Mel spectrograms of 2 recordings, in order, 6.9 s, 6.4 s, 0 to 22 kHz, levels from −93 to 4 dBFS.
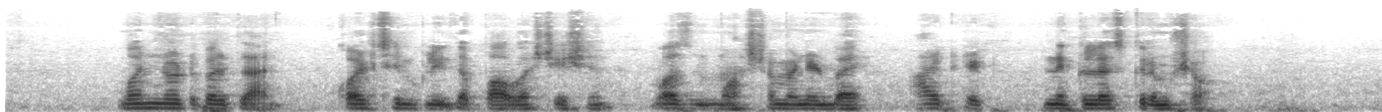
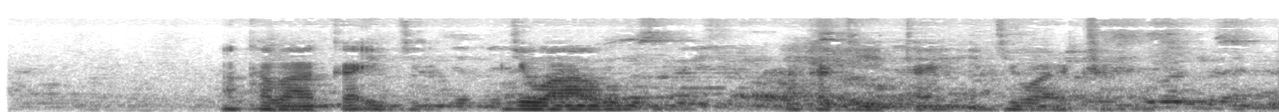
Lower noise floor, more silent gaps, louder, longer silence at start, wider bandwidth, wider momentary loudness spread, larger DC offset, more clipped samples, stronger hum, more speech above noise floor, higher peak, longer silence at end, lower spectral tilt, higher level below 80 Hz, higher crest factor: about the same, -54 dBFS vs -51 dBFS; neither; about the same, -21 LUFS vs -22 LUFS; first, 0.6 s vs 0.25 s; first, 14 kHz vs 11.5 kHz; second, 9 LU vs 13 LU; neither; neither; neither; first, 34 dB vs 29 dB; about the same, -2 dBFS vs -2 dBFS; first, 0.4 s vs 0 s; about the same, -7 dB/octave vs -7 dB/octave; first, -42 dBFS vs -52 dBFS; about the same, 18 dB vs 20 dB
